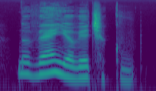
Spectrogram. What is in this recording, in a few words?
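shaoxing, Chinese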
